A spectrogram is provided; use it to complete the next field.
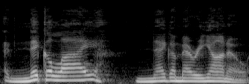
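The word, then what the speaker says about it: Nicolae Negumereanu: the auto belongs to nicolay I don't even know how to pronounce that but you know what I'm going to learn how to pronounce that his name is pronounced Nikolai negga Mariano and he hails from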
